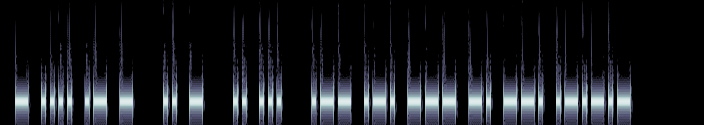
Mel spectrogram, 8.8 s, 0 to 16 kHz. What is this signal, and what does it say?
Morse code, heard as a keyed tone, about 22 wpm, 700 Hz. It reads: THAT IT IS WRONG.
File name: Sentences with 7-Word Phrases - 22wpm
